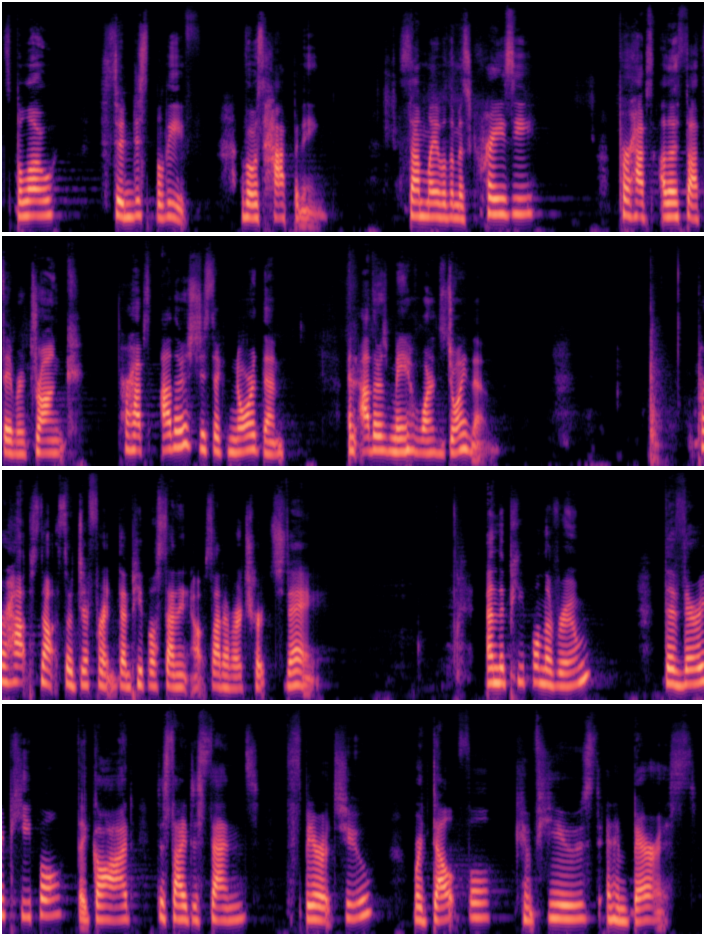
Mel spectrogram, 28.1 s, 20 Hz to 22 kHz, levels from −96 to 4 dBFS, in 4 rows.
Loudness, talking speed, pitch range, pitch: -21 LUFS, 140 wpm, 195-230 Hz, 210 Hz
